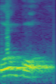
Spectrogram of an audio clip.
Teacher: Uqu, maka tebal, qalqalahnya tebal.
